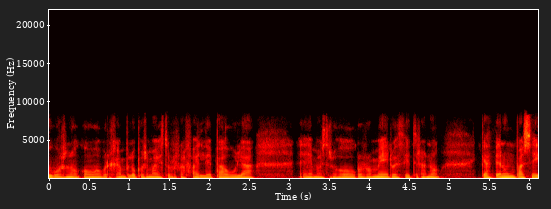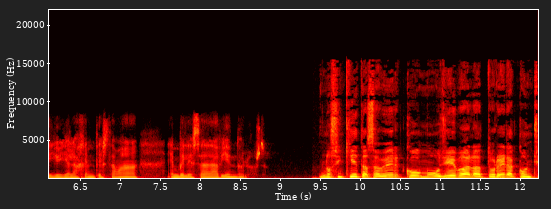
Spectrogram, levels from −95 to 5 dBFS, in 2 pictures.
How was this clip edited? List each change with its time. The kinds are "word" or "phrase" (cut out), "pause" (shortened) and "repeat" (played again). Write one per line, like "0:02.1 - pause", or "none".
0:03.9 - word

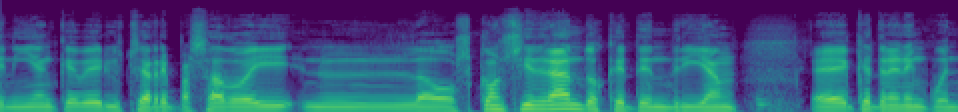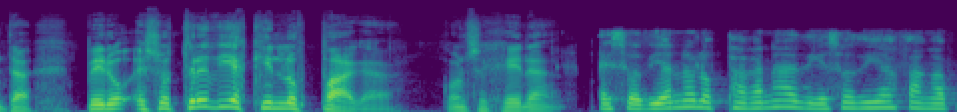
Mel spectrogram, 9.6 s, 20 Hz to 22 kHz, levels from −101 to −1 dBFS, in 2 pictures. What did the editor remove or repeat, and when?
0:07.7 - pause

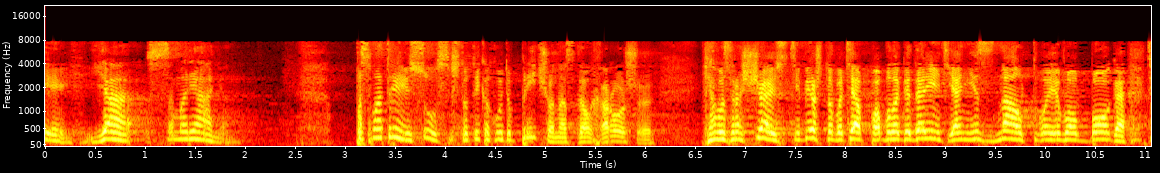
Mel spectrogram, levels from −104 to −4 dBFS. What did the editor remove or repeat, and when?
0:04.0 - phrase

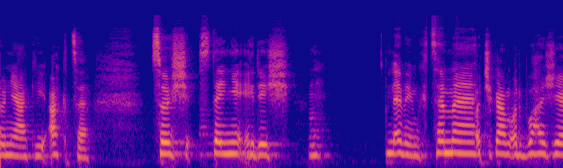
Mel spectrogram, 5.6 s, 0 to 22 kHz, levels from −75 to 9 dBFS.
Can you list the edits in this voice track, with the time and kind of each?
0:02.0 - word
0:02.5 - word
0:03.1 - word
0:04.7 - word

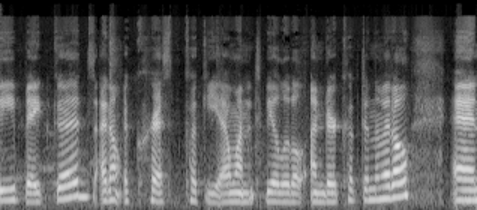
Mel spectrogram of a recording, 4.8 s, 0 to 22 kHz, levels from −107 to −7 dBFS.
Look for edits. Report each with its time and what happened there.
0:01.2 - word

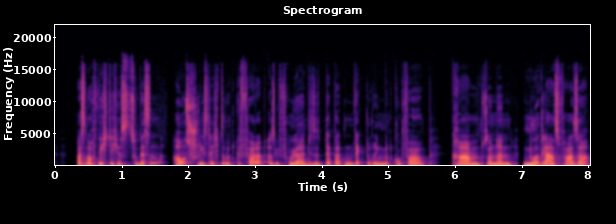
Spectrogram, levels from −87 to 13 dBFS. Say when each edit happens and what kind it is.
0:02.5 - word
0:03.3 - word
0:06.9 - pause

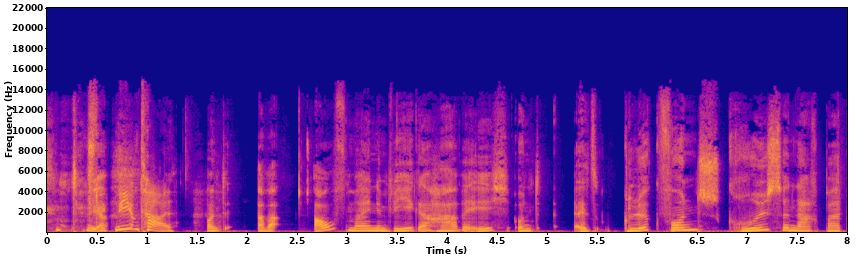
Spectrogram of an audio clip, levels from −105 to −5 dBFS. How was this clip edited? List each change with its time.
none

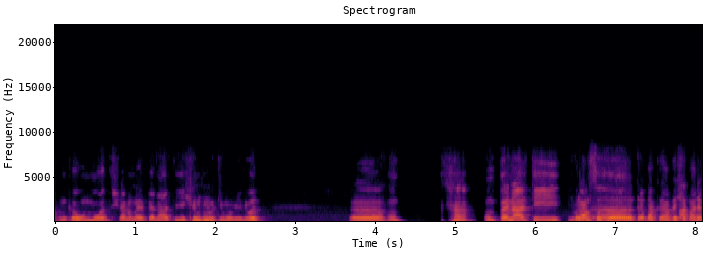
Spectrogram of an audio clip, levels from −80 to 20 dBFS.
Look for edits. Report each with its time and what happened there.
none

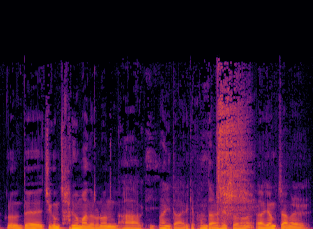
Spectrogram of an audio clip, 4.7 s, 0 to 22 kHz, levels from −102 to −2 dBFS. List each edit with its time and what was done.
0:02.4 - phrase

